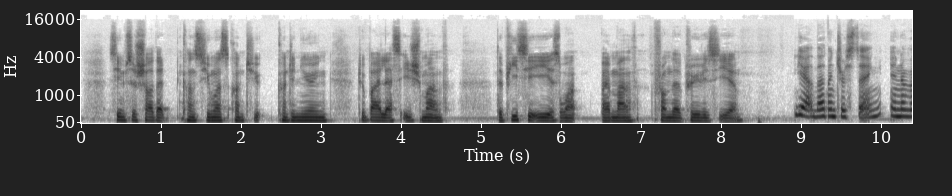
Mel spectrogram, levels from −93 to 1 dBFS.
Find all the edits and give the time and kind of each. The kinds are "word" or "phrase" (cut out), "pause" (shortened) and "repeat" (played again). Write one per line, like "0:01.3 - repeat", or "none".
0:01.8 - word
0:06.0 - phrase
0:09.3 - word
